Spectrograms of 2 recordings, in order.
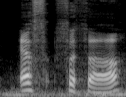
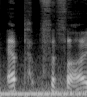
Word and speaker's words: Ephphatha: he uh, looks up to heaven, groans, and says, Ephphatha, which or epphatha, if you want to say it like that, which means be opened.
